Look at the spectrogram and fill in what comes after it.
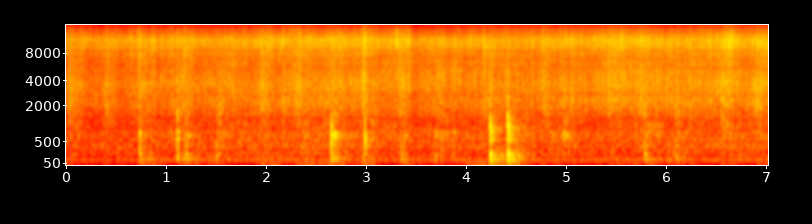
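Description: Green chili fried rice with beef and egg sizzling in coconut oil in a non-stick wok while a wooden spatula stirs and tosses it, with scattered knocks and scrapes of the spatula on the pan. The sharpest are two knocks in quick succession about four seconds in.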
